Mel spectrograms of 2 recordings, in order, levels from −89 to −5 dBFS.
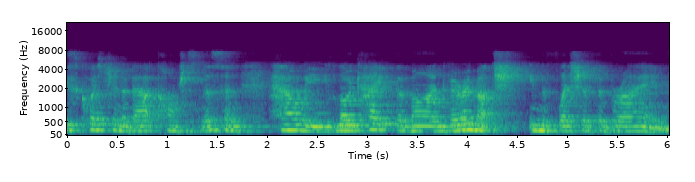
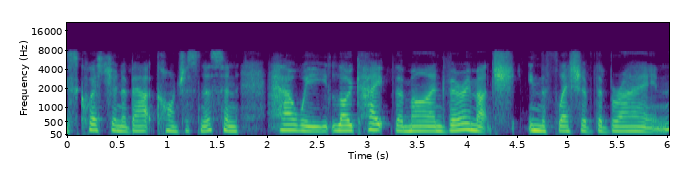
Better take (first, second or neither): second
